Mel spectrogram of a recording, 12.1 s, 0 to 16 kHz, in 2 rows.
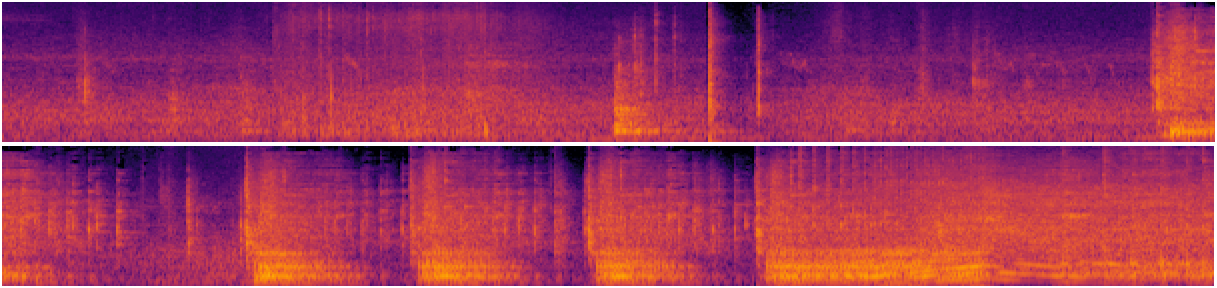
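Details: Stihl MM65 two-stroke multi-tool with a not-starting problem, on its final tune after warming up and being used. A few sputtering catches, then a steady, even buzz; a drip was seen, possibly excess oil or fuel. Normal running.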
